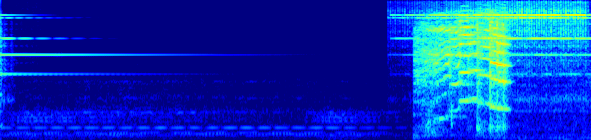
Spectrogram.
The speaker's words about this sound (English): Doctor, your phone's ringing.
